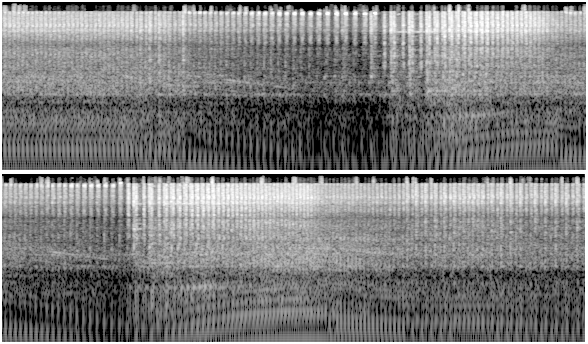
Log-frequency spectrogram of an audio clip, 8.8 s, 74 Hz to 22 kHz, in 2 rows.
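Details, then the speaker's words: Ridgid generator, Yamaha MZ360 engine, about 10 years old, unused 4 years, first start on starting fluid after carburetor cleaning. It runs fast and unsteady, its pitch swinging every couple of seconds: high, hunting idle. Owner later finds the throttle sticking and suspects lean running. "All right, so I'm not quite sure what's going on. It did run a little fast."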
